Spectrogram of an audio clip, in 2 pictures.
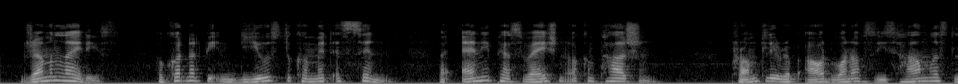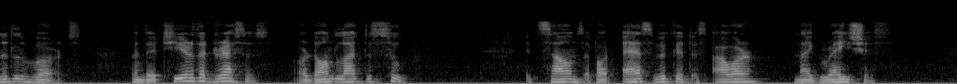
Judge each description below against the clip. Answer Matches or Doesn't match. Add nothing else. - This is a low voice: Matches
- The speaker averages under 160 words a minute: Matches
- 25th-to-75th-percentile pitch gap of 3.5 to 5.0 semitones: Matches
